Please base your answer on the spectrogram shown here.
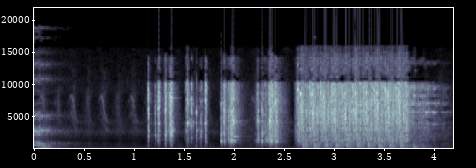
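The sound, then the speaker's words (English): Gunfire in a battle: a few scattered sharp shots and short bursts, then a sustained stretch of loud, rapid automatic fire. “we are drawing fire. We are under attack. From over there. I see them in front of that wall. Be careful! Return fire.”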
